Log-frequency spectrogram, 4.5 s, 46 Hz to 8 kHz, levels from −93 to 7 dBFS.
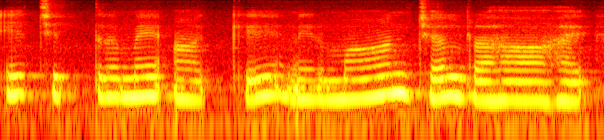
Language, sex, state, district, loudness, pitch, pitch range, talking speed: Hindi, female, Telangana, Hyderabad, -14 LUFS, 225 Hz, 200-240 Hz, 105 wpm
